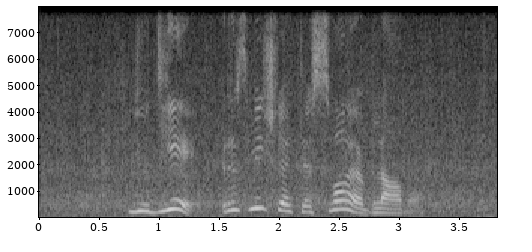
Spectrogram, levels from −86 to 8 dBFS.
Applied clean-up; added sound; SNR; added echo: none; Rain; 12 dB; none.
